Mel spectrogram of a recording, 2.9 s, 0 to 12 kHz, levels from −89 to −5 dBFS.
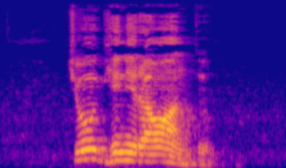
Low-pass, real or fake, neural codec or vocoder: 10.8 kHz; fake; vocoder, 44.1 kHz, 128 mel bands every 512 samples, BigVGAN v2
